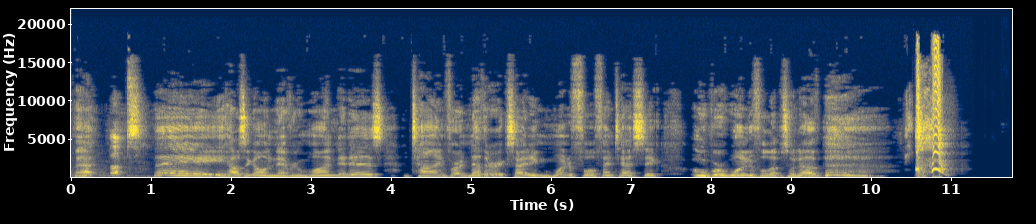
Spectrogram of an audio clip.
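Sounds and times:
speech: 0.0 - 11.0
sneeze: 10.5 - 11.1.

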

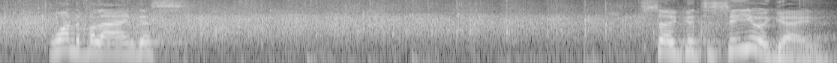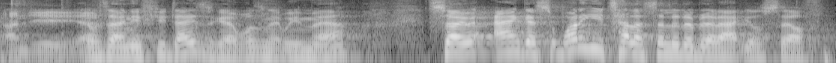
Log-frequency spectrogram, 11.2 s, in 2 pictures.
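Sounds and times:
audience applause welcoming a speaker to the stage: 0.0 - 5.6
speech: 0.3 - 1.4, 4.4 - 11.1.

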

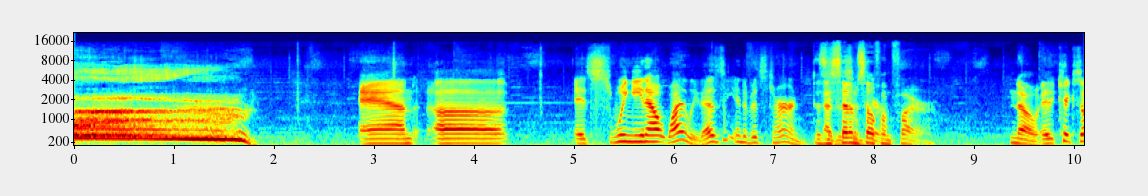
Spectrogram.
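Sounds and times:
person imitating a monster's roar: 0.0 - 1.8
speech: 3.3 - 4.4, 5.0 - 8.7, 9.4 - 10.0.

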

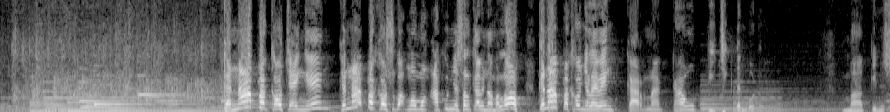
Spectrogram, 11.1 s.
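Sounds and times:
loud applause: 0.0 - 3.3
speech: 2.8 - 9.6, 10.5 - 11.1.

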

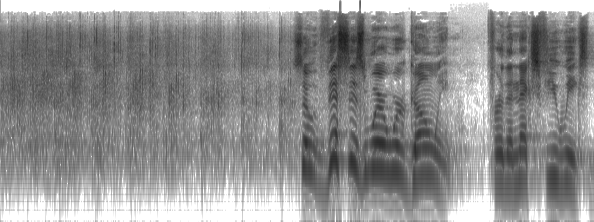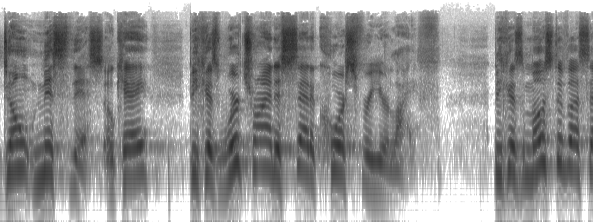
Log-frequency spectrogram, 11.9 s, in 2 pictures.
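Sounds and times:
audience applause: 0.0 - 3.4
speech: 3.0 - 10.3, 10.9 - 11.8.

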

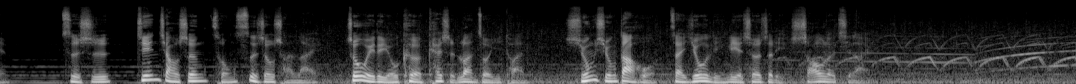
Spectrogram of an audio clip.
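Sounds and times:
speech: 0.6 - 8.8
low engine rumble: 0.7 - 10.7
fire engine siren wailing: 2.2 - 10.7.

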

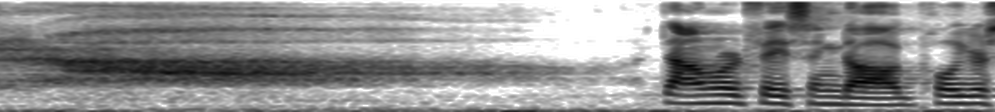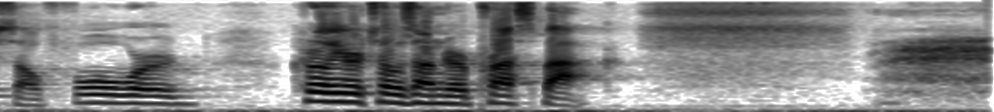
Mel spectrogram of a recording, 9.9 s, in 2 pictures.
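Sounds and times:
person breathing during a yoga session: 0.0 - 3.3, 6.0 - 6.5, 8.2 - 9.9
speech: 3.4 - 8.0.

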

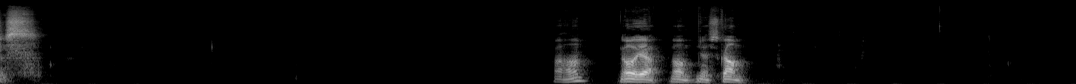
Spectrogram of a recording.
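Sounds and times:
speech: 0.0 - 0.3, 5.6 - 7.5
chewing a mouthful of vodka-soaked marshmallows: 0.4 - 5.6, 7.6 - 10.7.

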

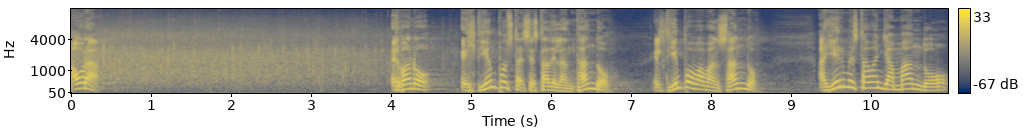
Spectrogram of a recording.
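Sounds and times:
speech: 0.0 - 0.4, 4.0 - 8.7, 9.4 - 10.9
audience clapping: 0.0 - 5.0.

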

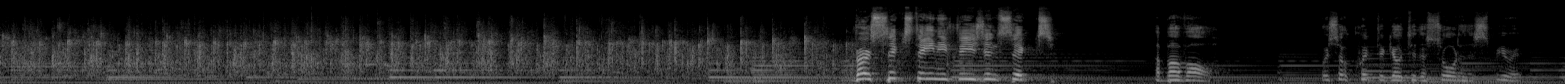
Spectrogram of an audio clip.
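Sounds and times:
audience clapping: 0.0 - 9.4
speech: 8.6 - 10.6, 11.7 - 12.2, 13.2 - 15.3.

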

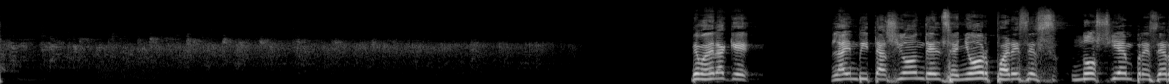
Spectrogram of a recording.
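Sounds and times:
crowd applause: 0.0 - 5.9
speech: 6.9 - 7.6, 8.3 - 11.6.

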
